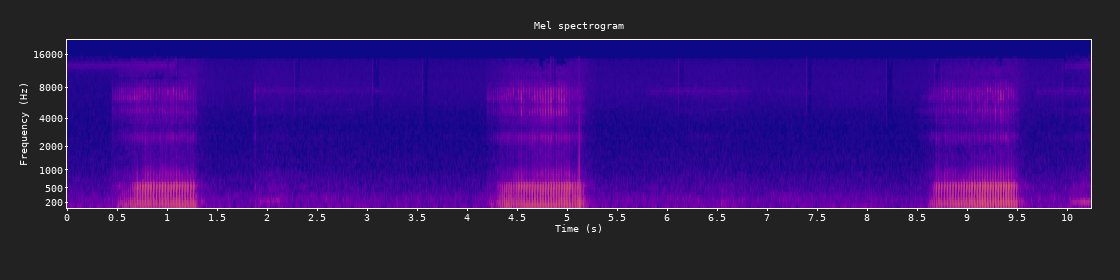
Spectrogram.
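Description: Slow, regular snores, three in ten seconds, each a rough vibrating breath in sleep; ordinary snoring.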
